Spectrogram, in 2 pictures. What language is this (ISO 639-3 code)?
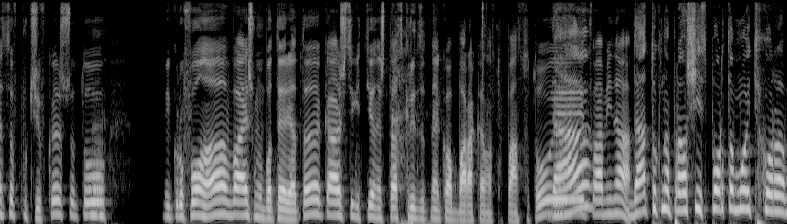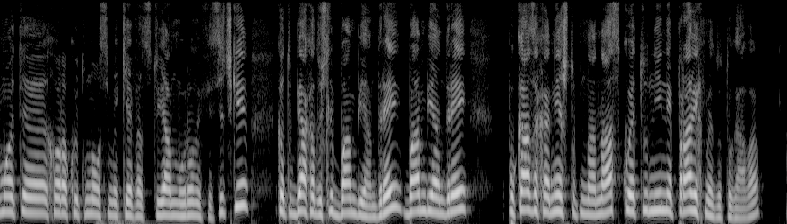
bul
